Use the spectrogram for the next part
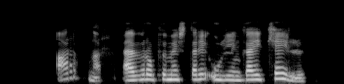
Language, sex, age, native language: Icelandic, female, 30-39, Icelandic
